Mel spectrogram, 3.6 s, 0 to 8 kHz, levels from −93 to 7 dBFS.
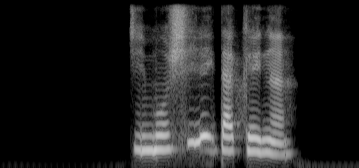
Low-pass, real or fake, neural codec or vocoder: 7.2 kHz; fake; codec, 16 kHz in and 24 kHz out, 0.4 kbps, LongCat-Audio-Codec, four codebook decoder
